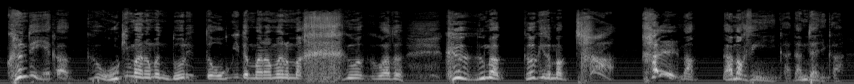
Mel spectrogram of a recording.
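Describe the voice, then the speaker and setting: A male pastor preaching in a church with a raspy, gravelly voice. His pitch sits high and swings widely as he scolds and drives his points home with rhetorical questions. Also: sing-song, a little fast, hardly any pauses, faint music behind. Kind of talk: sermon. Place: church sanctuary.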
